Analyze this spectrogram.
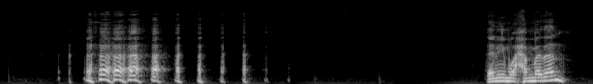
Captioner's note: Ketawa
